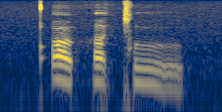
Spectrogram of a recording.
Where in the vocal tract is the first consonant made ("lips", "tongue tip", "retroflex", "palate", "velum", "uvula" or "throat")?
uvula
